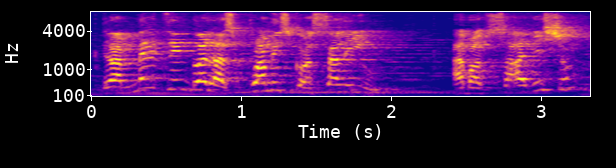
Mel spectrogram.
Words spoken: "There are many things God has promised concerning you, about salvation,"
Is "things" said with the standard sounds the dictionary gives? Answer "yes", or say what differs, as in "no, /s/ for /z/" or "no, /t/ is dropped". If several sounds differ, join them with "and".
no, /z/ is dropped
